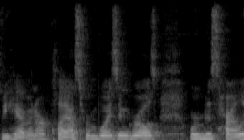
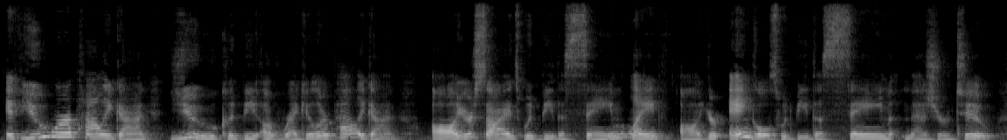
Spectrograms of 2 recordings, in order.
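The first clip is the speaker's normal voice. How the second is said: put-on reading aloud to children; 5 dB louder than usual. Teacher reading a picture book to her class, lively read-aloud. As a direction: read it out big and lively for the kids.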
